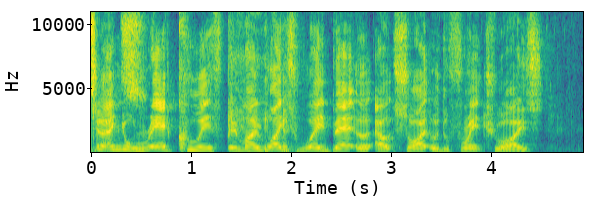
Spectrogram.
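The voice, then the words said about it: Overdone cockney accent, imitating someone. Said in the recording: “Why is he so cockney? ... the accents are not on point today.”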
